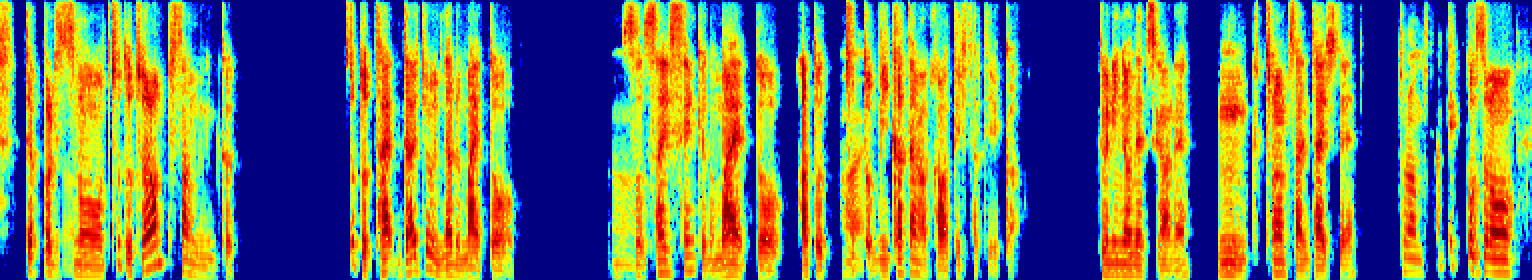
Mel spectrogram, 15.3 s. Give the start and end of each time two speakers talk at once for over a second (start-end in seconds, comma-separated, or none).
none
